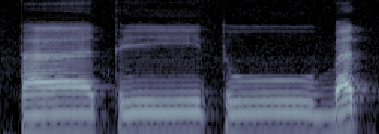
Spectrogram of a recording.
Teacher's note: Yaitu huruf ta, dal, dan to, ya. Ta dari ujung lidah bertemu dengan gusi depan bagian atas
